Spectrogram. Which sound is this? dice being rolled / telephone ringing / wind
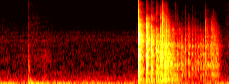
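dice being rolled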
